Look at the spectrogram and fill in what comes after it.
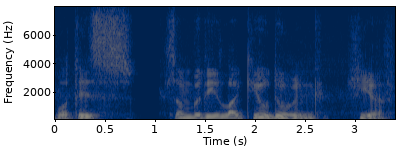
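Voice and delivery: low, dropped, hushed voice. Voicing a character who questions a visitor: voice drops low. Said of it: "his voice drops once more".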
